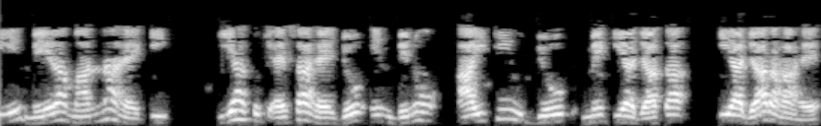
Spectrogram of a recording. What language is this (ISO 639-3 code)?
hin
